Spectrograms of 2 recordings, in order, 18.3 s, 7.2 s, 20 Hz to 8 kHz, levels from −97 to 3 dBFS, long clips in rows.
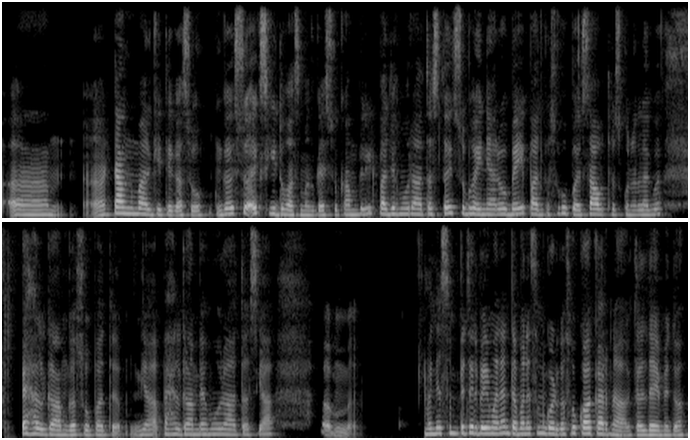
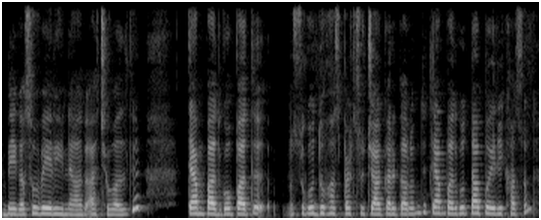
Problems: constant background noise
